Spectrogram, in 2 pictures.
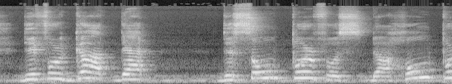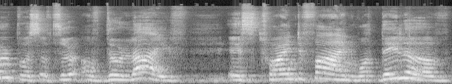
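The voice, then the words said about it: Speaks English with an accent. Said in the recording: “sorry for my accent”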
